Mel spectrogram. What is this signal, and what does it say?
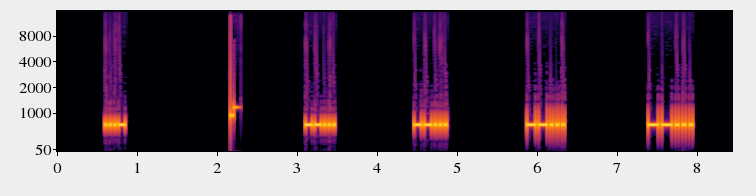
Morse code, heard as a keyed tone, about 36 wpm, spaced as for 8 wpm, 700 Hz. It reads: V 7777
